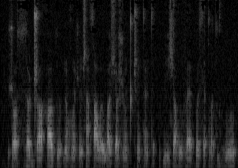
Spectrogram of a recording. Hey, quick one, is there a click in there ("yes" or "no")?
no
